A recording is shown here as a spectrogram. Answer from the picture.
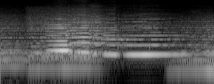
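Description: Solo violin playing a slow, sustained melody over a backing accompaniment of low held bass notes. The bass drops out briefly in the middle and comes back near the end.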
